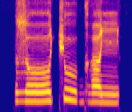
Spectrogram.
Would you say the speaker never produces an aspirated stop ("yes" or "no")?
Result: yes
